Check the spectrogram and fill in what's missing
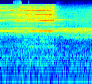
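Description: A handsaw cutting through a thin wood panel with a crosscut stroke, a steady close rasping scrape that cuts off abruptly midway, leaving a quiet room.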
